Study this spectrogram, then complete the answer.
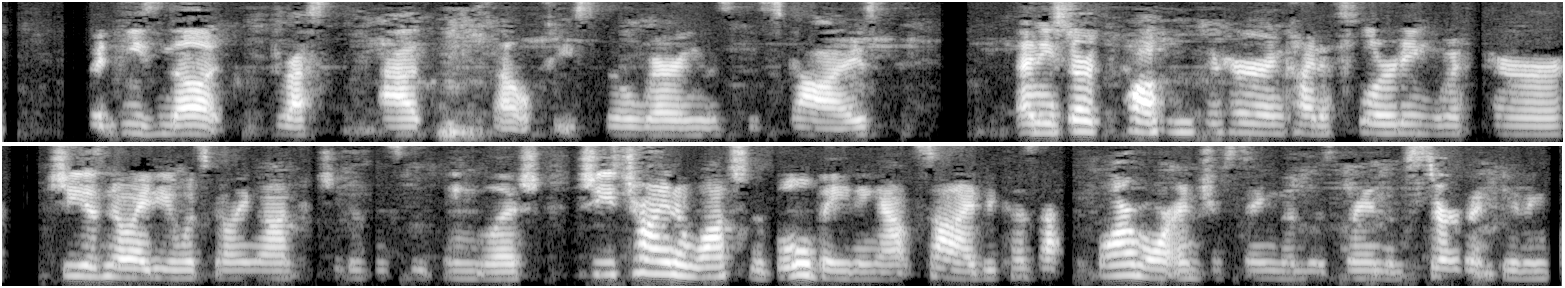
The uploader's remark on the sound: we would like to apologize for the compromised audio quality of this episode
